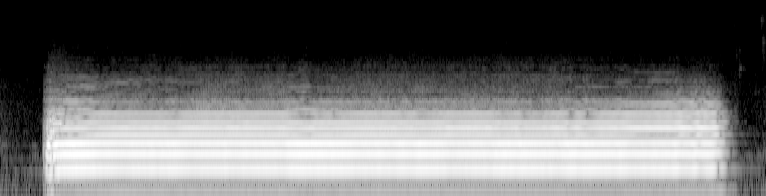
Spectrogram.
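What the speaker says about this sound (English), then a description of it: "hopefully you will get a note called B flat, which should sound a bit like this." A trombone sounds a single long, steady low B flat, sustained for about eight seconds with a rich, brassy tone, then fades out.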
